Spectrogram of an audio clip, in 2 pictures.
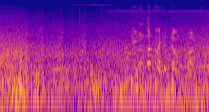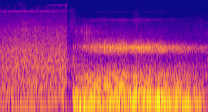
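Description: Street traffic noise and a man's voice, played back from a video over a hall's loudspeakers. About five and a half seconds in, a louder rumbling noise cuts in and holds until near the end.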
